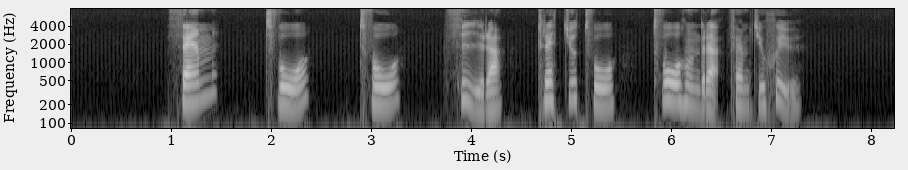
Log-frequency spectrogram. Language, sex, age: Swedish, female, 25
